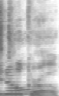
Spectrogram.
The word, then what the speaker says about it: Kokoro: So it's Kokoro. – Kokoro. Oh, I say it Kokoro, but I'm French. So that's, I mispronounce words all the time. I put the accent on the wrong syllable in English.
